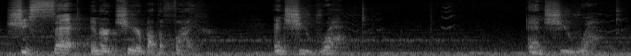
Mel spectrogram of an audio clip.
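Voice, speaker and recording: A woman with a lowish voice reads aloud over music as a library story time host. Her children's narration is expressive, dramatic and deliberate, full of playful sound words.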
